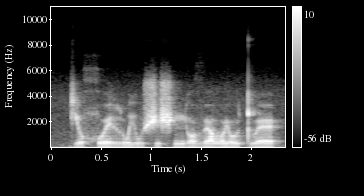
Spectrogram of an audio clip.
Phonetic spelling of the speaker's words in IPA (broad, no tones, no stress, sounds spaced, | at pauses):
c i χʷ e r w i w ʃ ɪ ʃ ɲ ɔ ð e lˠ j ʊ tʷ ɛ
